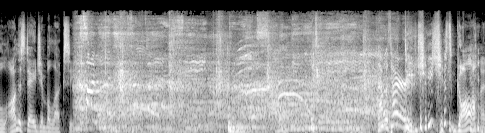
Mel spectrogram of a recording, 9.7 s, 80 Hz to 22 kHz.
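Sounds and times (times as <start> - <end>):
speech: 0.0 - 3.9, 7.6 - 9.7
large concert crowd gasping and shouting at a fall: 1.5 - 8.6
laughter: 4.5 - 9.7.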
